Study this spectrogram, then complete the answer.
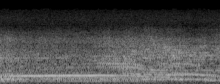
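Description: A big V8 Camaro race car at Amaroo Park in 1982 holds a loud, steady engine drone as it is driven hard, a continuous close roar with a faint tire squeal.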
